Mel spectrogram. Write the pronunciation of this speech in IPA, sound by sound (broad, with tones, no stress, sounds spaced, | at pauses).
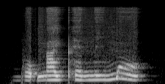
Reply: b o˨ ʔ ŋ a˧ j pʰ e˧ n̪ i˧ m ɔ̃˥˧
